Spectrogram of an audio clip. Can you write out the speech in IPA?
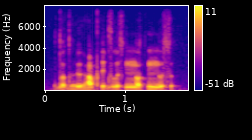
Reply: dɔdɦʏ ɦɑpʰedlːʊsnːɔt͡s nːʊs

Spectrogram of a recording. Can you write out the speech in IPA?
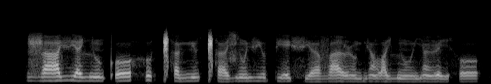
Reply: ʐavʲa ʎũkʼo huǁʰɐmʲũǁʰɐ ʑũvʲupʲe fʲɐ vaɭũbʲɐ̃lˠi ʎũ jɐ̃ɭiho

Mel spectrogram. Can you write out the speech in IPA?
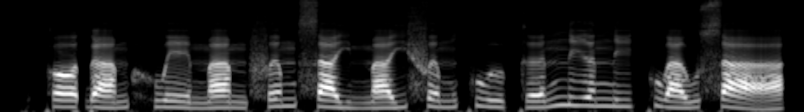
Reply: kɔ˧ɗa˨˦m hwe˨˩ma˨˩mfə˧msa˨˩j ma˨˦jfə˨˦m kwu˨˩kəː˨˦ ni˧ə̯ni˨˦ kwa˨˦wsaː˧˩˨

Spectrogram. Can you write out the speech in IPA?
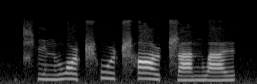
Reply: t͡ɕʰi˨˩nlwɔ˥˧ ʈ͡ʂʰu˥˧ʈ͡ʂʰɑ˥˩ʊ̯ ʈ͡ʂa˧˥n wa˧˥ɪ̯

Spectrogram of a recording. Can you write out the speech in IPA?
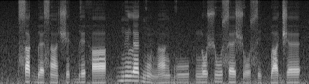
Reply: sa˧ɡ͡bɛ˨sã˨ʃe˨˦ ɡ͡be˦ha˧ | bĩ˦lɛ˦ ɡũ˦˨nã˨˦ɡ͡bu˦ | no˧ʃu˦sɛ˧ ʃo˨ si˨ɡ͡ba˧d͡ʒɛ˦

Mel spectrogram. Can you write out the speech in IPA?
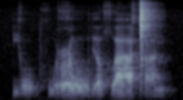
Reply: joː˩pxu˩ ʕoː˥˩ɾʲʌ˥˩ χʷaː˧ ǀa˩n

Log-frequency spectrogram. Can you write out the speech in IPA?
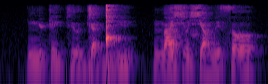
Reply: ɲɛʈikʲɯ ɡʲaɡ͡ǃi | n̪aɕɤɕami sɤ

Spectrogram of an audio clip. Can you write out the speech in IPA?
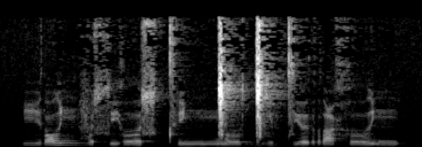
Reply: iɾɔɲvəɬ jɤɬ tʰeɲŋ͡ǀɤɡ͡ǀe tʲərɑx ɤɲ

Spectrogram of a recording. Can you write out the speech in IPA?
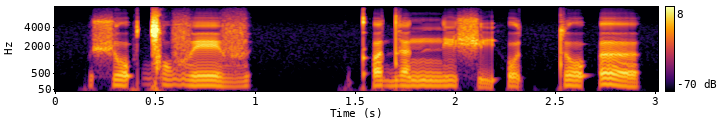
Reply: ʃoʔ ɡ͡ǀɔvev | kʼʌdɜnːiʃḭ ʔo̰tːo ʔə

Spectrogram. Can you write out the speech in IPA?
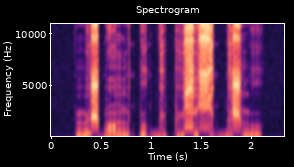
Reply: mø˧ʃɓɔ̃˩˧˩ ŋ͡mɪ˧k͡pu˧ɡ͡by˩˧˩ py˩˧˩sɪ˧çɪ˩˧˩ ɡ͡bɪ˩˧˩ʃmu˧

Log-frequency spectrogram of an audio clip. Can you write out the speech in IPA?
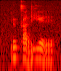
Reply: ɾʉ˥˩kʼa˥˩rvʲe˥˧r

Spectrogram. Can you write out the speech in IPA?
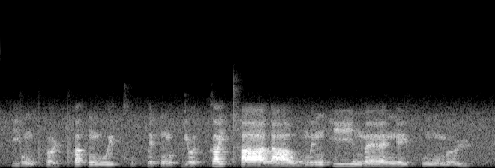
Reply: jʊ˨˩ŋpʰɵ˧ɥpʰɐ˥k̚ muː˧j kʷʰɪ˨k̚lɪ˧k̚ n̪ʊ˧k̚jɵ˨˥t̚ kɐ˥jt̪ʰaː˧laː˨˧w mɪ˥ŋkiː˥mɛː˨˧ŋe˨j kʷɪ˨ŋmɵ˨˥ɥ

